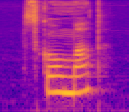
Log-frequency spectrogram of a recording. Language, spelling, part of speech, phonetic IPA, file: Czech, zkoumat, verb, [ˈskou̯mat], Cs-zkoumat.ogg
- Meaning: 1. to investigate 2. to explore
